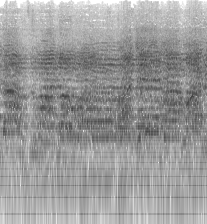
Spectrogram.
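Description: A large congregation of men and women singing a hymn together in many voices, holding long notes that glide from one pitch to the next.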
